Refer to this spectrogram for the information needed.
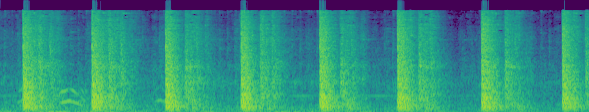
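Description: The water-powered trip hammer, called 'norc', of the Vrderber forge in Belpa, the last working water-powered forge, pounds steadily, about nine heavy metallic blows landing at an even, mechanical rhythm, each strike ringing briefly before the next.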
